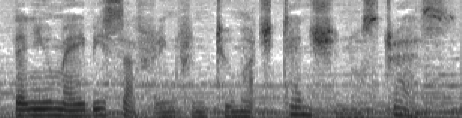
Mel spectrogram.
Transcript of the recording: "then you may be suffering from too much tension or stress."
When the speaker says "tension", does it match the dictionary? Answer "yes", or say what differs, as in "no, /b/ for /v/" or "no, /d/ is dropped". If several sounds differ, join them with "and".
yes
